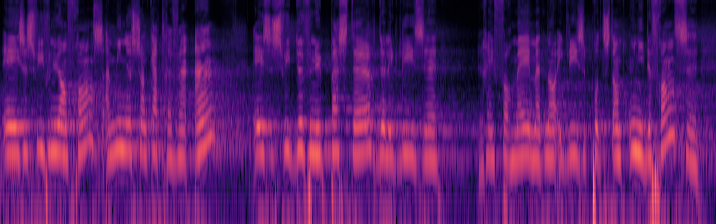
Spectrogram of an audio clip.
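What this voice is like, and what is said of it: Dutch accent speaking French. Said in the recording (French): “Vous avez déjà remarqué mon accent. Je ne suis pas français de naissance. Je suis né aux Pays-Bas, donc la Hollande.”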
